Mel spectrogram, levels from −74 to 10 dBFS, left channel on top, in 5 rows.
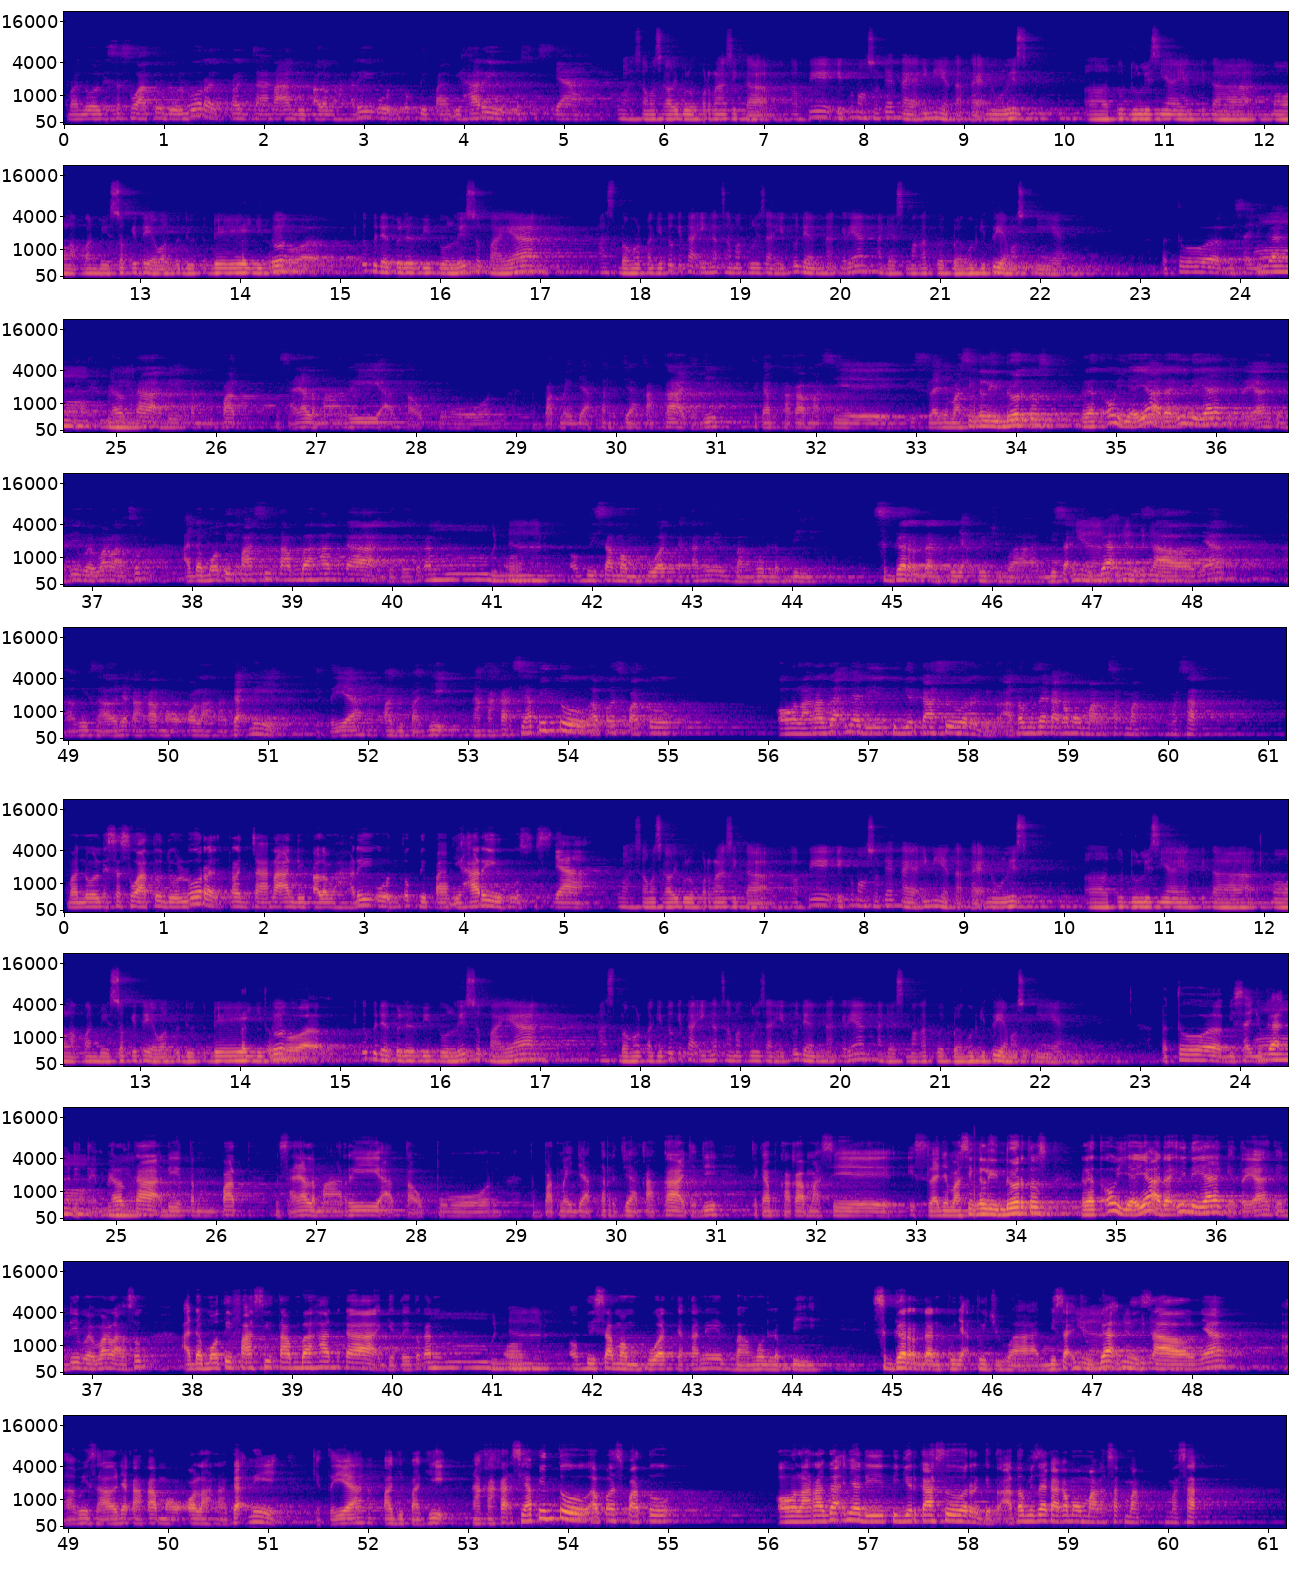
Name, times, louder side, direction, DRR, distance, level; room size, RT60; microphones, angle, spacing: voice 1, 0.0-5.2 14.3-14.8 23.4-26.3 26.6-28.8 29.2-31.1 31.4-37.6 37.9-40.5 41.1-41.5 41.8-44.3 44.8-48.4 48.9-51.1 51.6-55.1 56.1-60.3, right 6 dB, 90° right, 13 dB, 0.4 m, -25 dB
voice 2, 5.5-9.6 10.2-14.5 15.2-17.0 17.6-22.3 24.1-25.3 40.3-41.6 46.8-47.7, equal, 5° right, 6 dB, 0.4 m, -29 dB
15.0 x 5.8 x 4.9 m, 2.8 s
head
